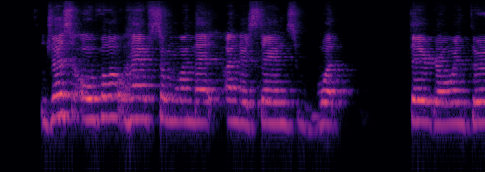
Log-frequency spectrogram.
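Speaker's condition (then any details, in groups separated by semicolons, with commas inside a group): Spastic cerebral palsy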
